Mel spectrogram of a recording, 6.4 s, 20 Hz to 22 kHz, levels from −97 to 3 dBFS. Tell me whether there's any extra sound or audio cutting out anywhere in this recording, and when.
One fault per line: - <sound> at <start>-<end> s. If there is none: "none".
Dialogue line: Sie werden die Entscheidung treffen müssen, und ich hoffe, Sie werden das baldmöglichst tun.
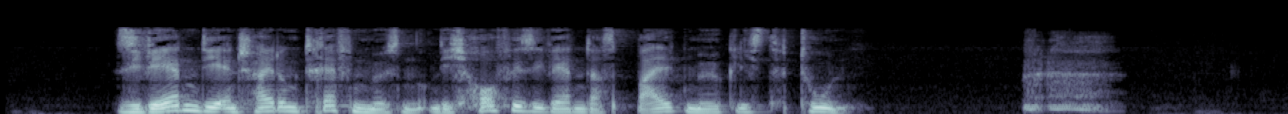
- throat clearing at 5.1-5.6 s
